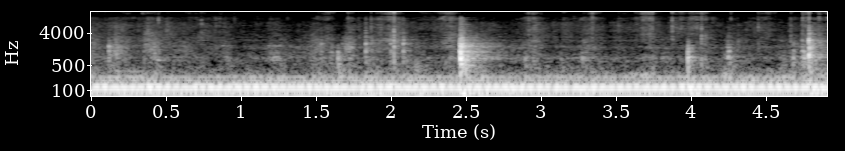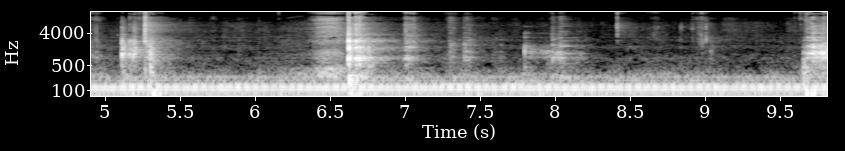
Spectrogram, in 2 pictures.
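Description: A few scattered clicks and knocks of a kitchen knife and metal baking tray as a raw rack of lamb is handled and trimmed, the loudest clack about two-thirds of the way through, over a steady low hum.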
